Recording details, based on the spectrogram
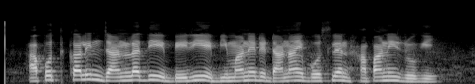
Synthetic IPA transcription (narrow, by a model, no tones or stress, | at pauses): apot̪kalind͡ʑanlad̪iebeɾiebimaneɾɖanaebod͡ʑʱlenhapaniɾːoɡi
